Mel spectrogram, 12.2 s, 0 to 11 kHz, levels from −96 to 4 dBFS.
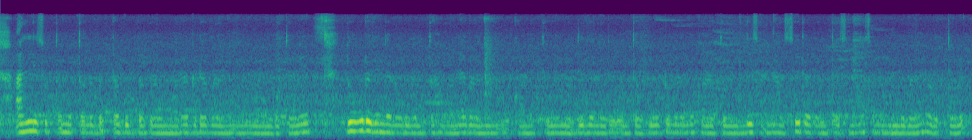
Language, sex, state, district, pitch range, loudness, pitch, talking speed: Kannada, female, Karnataka, Dharwad, 175-190 Hz, -22 LUFS, 180 Hz, 120 wpm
